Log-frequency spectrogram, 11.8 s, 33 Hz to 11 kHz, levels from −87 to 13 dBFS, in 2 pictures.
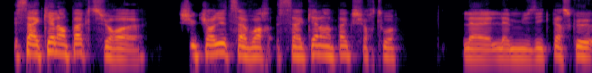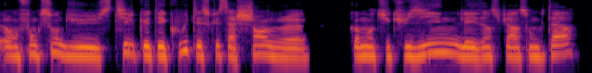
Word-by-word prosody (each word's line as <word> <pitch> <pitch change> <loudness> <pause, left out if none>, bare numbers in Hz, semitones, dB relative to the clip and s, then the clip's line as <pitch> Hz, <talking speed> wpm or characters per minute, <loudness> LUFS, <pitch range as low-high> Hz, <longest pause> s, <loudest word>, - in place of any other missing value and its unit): Ça 135 - +6
a 155 - +9
quel 180 +4 +5
impact 165 +2 +4
sur, 135 -4 +2
heu 100 -3 +2 0.4
je - - +2
suis 145 - +1
curieux 155 +4 +4
de 140 - -14
savoir, 130 0 +2
ça 125 +3 -2
a 130 - +1
quel 155 +5 +1
impact 140 0 -1
sur 125 -2 -2
toi, 120 +1 -5 0.6
la 110 -2 +2
la 110 +1 -2
musique? 115 0 -3
Parce 125 -5 +3
qu'en 135 0 -1
fonction 150 +6 -4
du 130 -3 0
style 155 +6 -3
que - - 0
tu 135 0 +1
écoutes, 175 +10 -2
est-ce 135 -2 -1
que - - -6
ça 135 -3 -3
change, 140 +1 0
heu, 120 -1 -3 0.4
comment 135 0 -2
tu 130 +1 -4
cuisines, 150 +6 -2
les 130 -2 +1
inspirations 130 0 -4
que 125 - -9
tu 150 - -5
as? 160 +3 -2
130 Hz, 210 wpm, -24 LUFS, 120-150 Hz, 0.6 s, a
